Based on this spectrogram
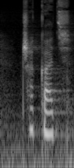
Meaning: to wait
- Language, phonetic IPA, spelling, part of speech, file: Belarusian, [t͡ʂaˈkat͡sʲ], чакаць, verb, Be-чакаць.ogg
